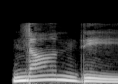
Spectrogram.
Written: nandi

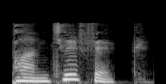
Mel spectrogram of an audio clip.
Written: pontific

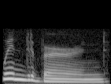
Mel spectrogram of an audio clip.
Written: windburned

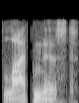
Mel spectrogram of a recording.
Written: Latinist

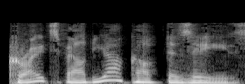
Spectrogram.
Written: creutzfeldt jakob disease

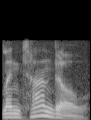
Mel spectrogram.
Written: lentando

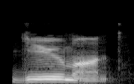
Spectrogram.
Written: dumont

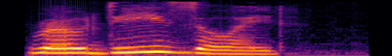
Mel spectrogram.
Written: rhodesoid

